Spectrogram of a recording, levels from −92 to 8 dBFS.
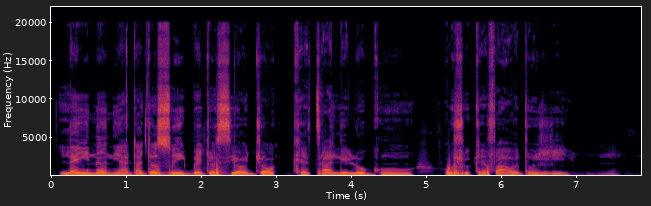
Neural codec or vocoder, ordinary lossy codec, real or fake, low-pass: none; none; real; none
